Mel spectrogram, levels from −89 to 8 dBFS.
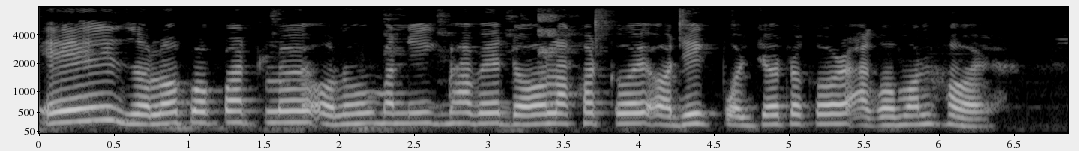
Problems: background sounds at intervals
